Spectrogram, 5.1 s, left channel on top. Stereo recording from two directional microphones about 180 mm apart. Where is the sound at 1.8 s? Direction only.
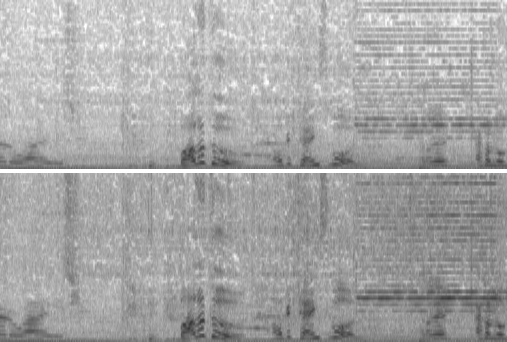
10° right (ahead or behind).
